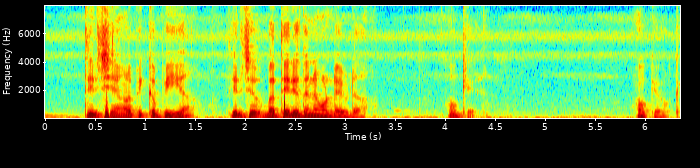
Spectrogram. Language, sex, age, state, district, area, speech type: Malayalam, male, 18-30, Kerala, Wayanad, rural, spontaneous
